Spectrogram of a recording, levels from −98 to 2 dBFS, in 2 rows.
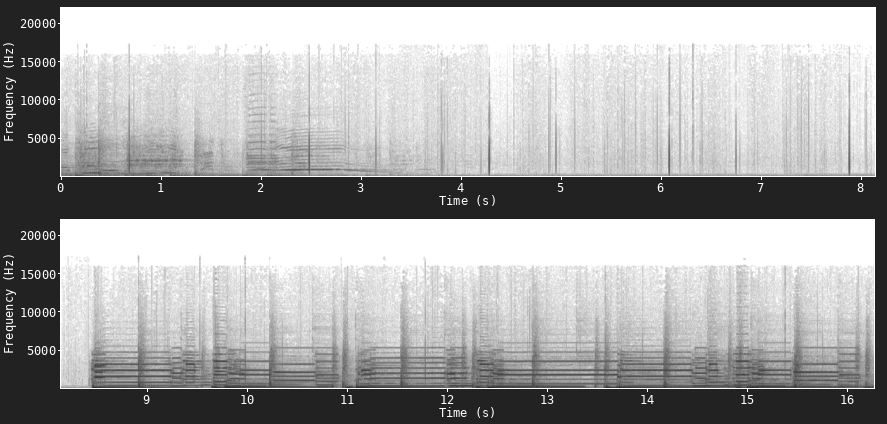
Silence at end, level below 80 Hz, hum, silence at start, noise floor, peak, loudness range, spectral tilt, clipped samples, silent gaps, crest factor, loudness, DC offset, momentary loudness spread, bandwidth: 0 s; -36 dBFS; none; 0 s; -57 dBFS; -6 dBFS; 20 LU; -5.5 dB/octave; under 0.1%; none; 20 dB; -22 LUFS; under 0.1%; 21 LU; 14.5 kHz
